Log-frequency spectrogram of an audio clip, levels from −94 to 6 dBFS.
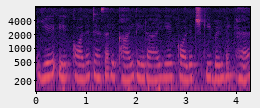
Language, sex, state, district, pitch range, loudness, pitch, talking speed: Hindi, female, Uttar Pradesh, Gorakhpur, 220-240 Hz, -37 LUFS, 230 Hz, 180 wpm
